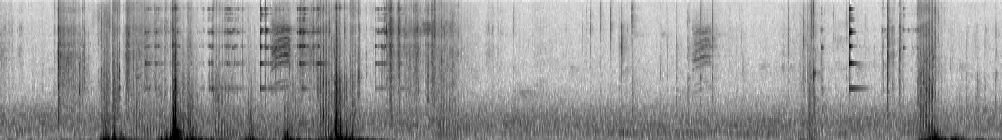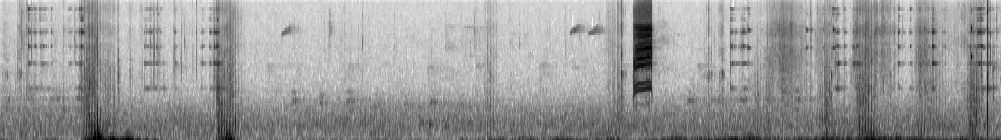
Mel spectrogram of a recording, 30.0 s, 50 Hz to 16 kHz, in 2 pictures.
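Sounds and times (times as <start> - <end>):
wings fluttering: 0.8 - 7.0, 13.8 - 17.5, 18.2 - 18.6, 24.1 - 24.8, 25.5 - 30.0
short high bird calls: 24.5 - 25.0.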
